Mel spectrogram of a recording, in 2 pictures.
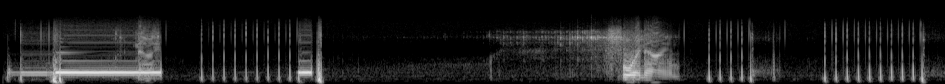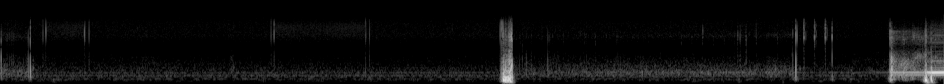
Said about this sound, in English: Anyway, here's dialing 9 plus a 4 plus a 9, then hanging up briefly, and when I pick up the phone, you can hear a little burst of a very high frequency ring.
